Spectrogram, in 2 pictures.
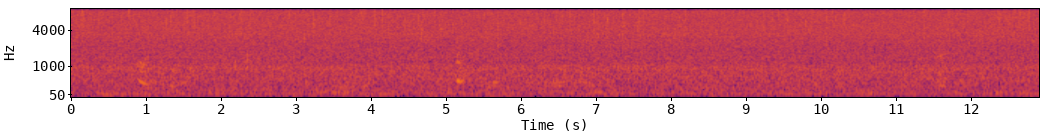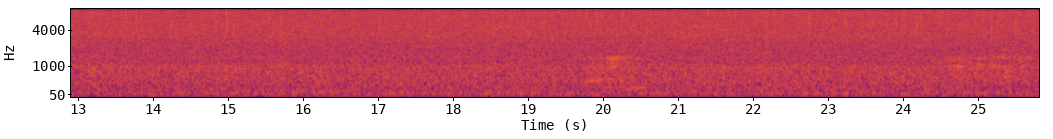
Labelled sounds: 20.0	20.3	humpback whale, 1.3 to 1.6 kHz

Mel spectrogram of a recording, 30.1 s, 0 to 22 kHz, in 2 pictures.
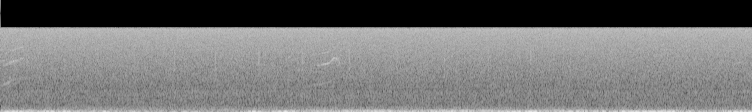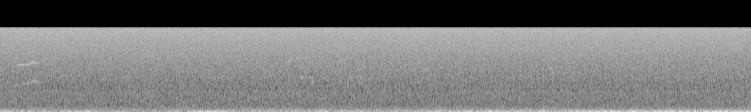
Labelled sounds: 0.0	0.5	killer whale, southern resident, J clan, 0.93 to 3.9 kHz
6.2	6.8	killer whale, southern resident, J clan, 0.93 to 2.7 kHz
15.4	15.8	killer whale, southern resident, J clan, 2.0 to 2.3 kHz

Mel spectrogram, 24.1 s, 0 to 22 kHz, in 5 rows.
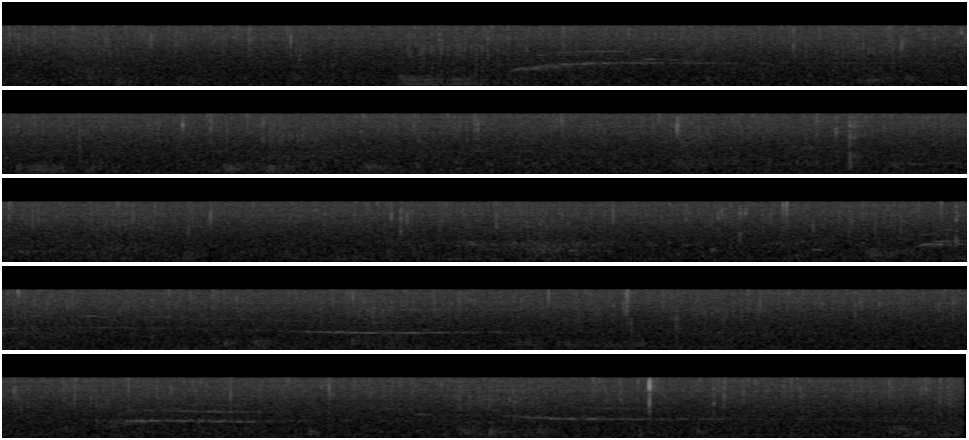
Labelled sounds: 2.6	3.3	humpback whale, 0.78 to 2.3 kHz
14.3	14.6	humpback whale, 0.78 to 1.2 kHz
15.9	16.7	humpback whale, 0.78 to 3.1 kHz
19.9	20.6	humpback whale, 0.78 to 1.5 kHz
21.8	22.6	humpback whale, 0.78 to 1.1 kHz

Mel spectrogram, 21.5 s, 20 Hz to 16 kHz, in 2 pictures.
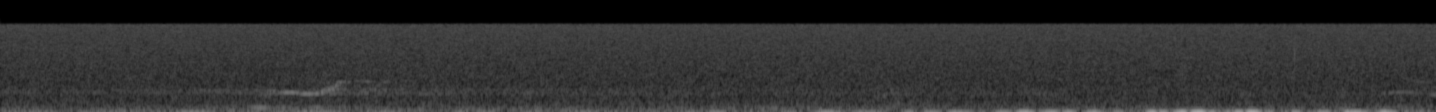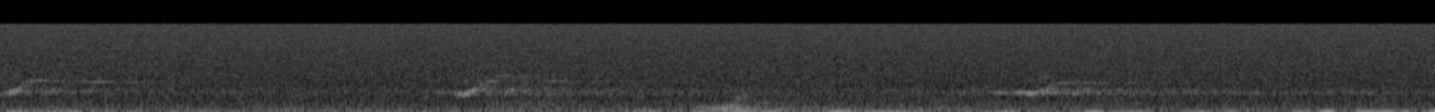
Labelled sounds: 10.9	11.6	humpback whale, 0.80 to 1.1 kHz
18.6	18.9	humpback whale, 0.80 to 0.99 kHz

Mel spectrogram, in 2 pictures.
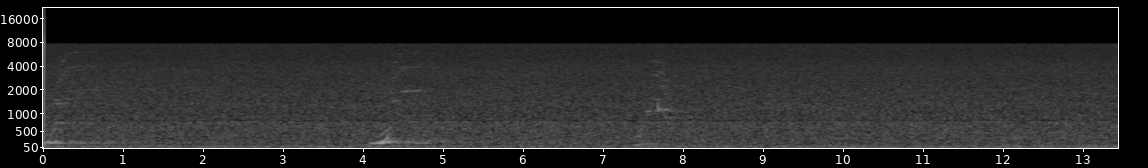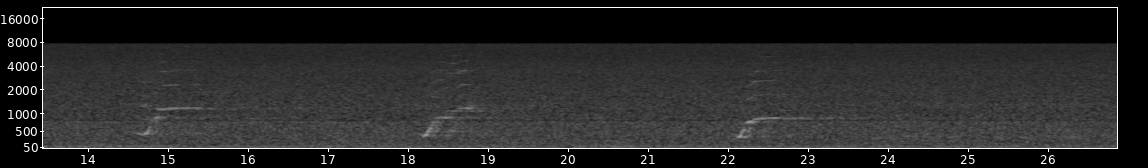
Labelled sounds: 4.5	4.7	humpback whale, 1.9 to 2.0 kHz
14.8	15.4	humpback whale, 1.1 to 1.2 kHz
18.3	18.9	humpback whale, 0.80 to 1.4 kHz
22.2	22.7	humpback whale, 0.80 to 2.7 kHz

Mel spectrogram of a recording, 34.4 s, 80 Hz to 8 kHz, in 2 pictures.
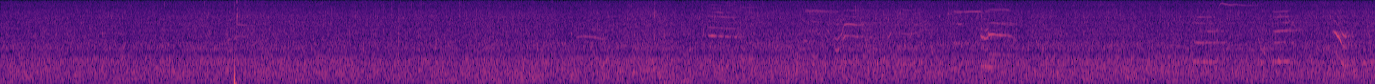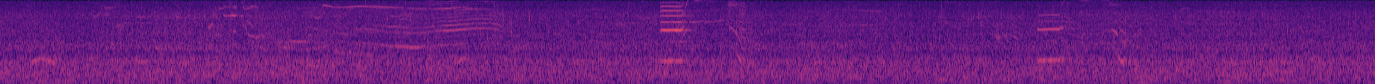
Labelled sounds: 2.8	3.1	killer whale, northern resident, 1.8 to 2.2 kHz
7.2	7.6	killer whale, northern resident, 1.9 to 2.2 kHz
8.8	11.5	killer whale, northern resident, 1.9 to 6.1 kHz
11.9	12.7	killer whale, northern resident, 1.9 to 5.8 kHz
14.9	16.3	killer whale, northern resident, 0.81 to 7.0 kHz
16.6	16.9	killer whale, northern resident, 1.7 to 2.7 kHz
17.6	17.9	killer whale, northern resident, 0.81 to 1.0 kHz
20.0	23.5	killer whale, northern resident, 1.1 to 7.9 kHz
24.4	24.8	killer whale, northern resident, 5.4 to 5.7 kHz
25.4	26.6	killer whale, northern resident, 0.81 to 8.0 kHz
26.9	28.2	killer whale, northern resident, 3.2 to 5.5 kHz
30.1	31.1	killer whale, northern resident, 0.84 to 8.0 kHz

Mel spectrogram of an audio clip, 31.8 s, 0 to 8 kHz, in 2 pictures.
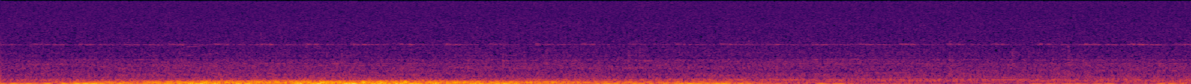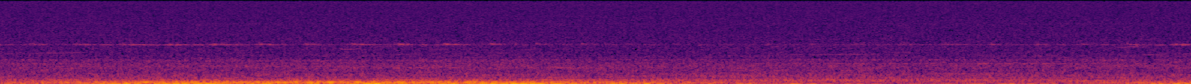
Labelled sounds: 30.7	31.7	humpback whale, 1.4 to 1.7 kHz

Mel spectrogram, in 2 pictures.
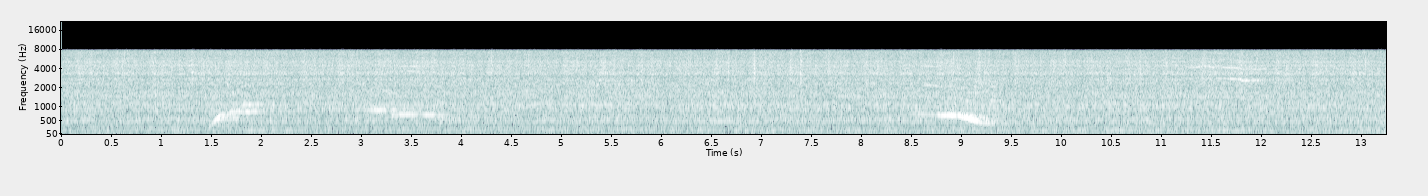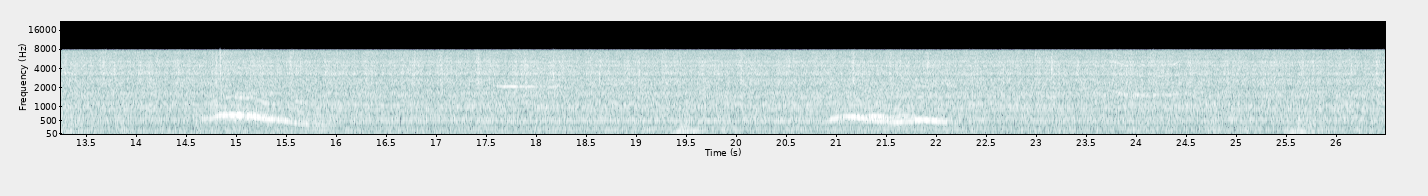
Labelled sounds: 1.6	2.0	humpback whale, 0.78 to 0.94 kHz
3.0	3.3	humpback whale, 0.81 to 0.97 kHz
8.6	8.9	humpback whale, 2.0 to 2.2 kHz
11.3	12.1	humpback whale, 2.5 to 4.5 kHz
14.9	15.2	humpback whale, 1.3 to 1.5 kHz
17.6	18.0	humpback whale, 2.0 to 2.2 kHz

